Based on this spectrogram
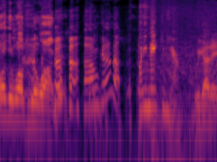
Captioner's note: laughs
